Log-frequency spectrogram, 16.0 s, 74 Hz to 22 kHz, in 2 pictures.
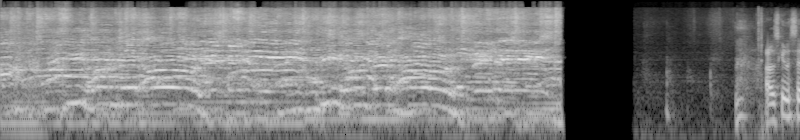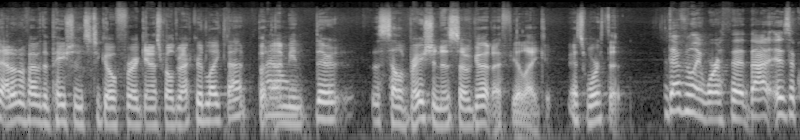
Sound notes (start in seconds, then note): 0.0 cheering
